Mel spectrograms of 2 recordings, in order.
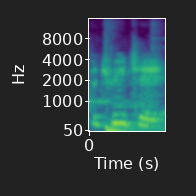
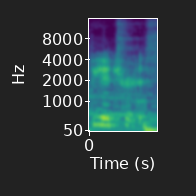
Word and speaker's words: Beatrice: My name is pronounced Beatrice and not Beatrice.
